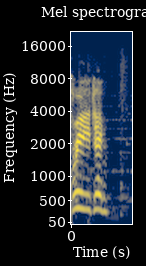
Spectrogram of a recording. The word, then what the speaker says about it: Reading: It's in the town of Reading. It, uh, reading. He's dyslexic, isn't it? The, the, the, Judy, this is pronounced Reading.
